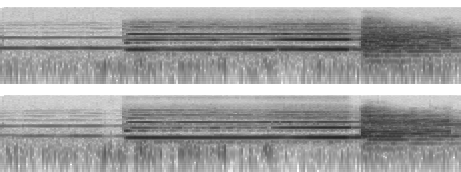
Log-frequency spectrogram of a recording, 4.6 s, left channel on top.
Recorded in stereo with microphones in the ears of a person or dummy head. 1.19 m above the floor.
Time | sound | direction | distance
1.2 | a flute | 30° right (ahead or behind) | 3.5 m
3.6 | a buzzer | 45° right (ahead or behind) | 4 m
